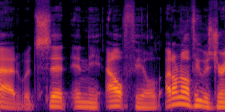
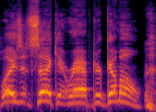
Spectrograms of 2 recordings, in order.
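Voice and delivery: play-acted shrill, high, loud country holler; 11 semitones higher, 5 dB louder than usual. Imitating a friend cheering at a baseball game: imitating Dylan's country baseball yelling. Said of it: "That's how you sound when you're yelling".

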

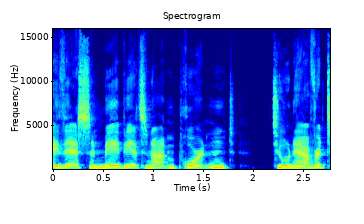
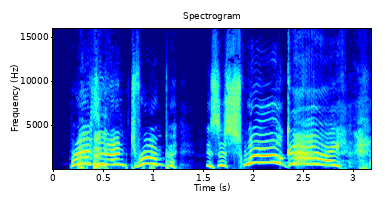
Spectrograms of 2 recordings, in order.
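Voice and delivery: very high, dopey cartoon dog voice. Asked by another speaker to do a Goofy, the speaker performs a Goofy voice. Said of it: "Here's my Goofy".

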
